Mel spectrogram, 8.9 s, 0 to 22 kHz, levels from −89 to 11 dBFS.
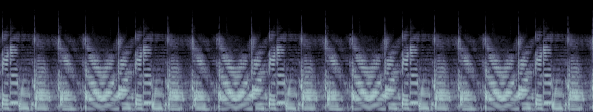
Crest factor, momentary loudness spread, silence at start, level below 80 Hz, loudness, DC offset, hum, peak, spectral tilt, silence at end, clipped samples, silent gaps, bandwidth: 14 dB; 3 LU; 0 s; -50 dBFS; -19 LUFS; under 0.1%; none; -6 dBFS; -7 dB/octave; 0 s; under 0.1%; none; 8.2 kHz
